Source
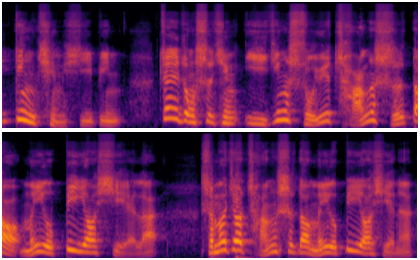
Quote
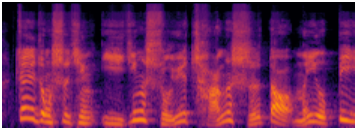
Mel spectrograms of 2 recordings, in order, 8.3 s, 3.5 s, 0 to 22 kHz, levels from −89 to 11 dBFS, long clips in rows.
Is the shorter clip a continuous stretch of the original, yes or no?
yes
